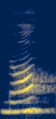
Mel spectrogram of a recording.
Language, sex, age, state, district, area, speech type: Hindi, female, 18-30, Madhya Pradesh, Gwalior, rural, read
